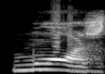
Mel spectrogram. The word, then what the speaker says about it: можно: possible to do something we can do that mores not the first syllable stressed the second word is para para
